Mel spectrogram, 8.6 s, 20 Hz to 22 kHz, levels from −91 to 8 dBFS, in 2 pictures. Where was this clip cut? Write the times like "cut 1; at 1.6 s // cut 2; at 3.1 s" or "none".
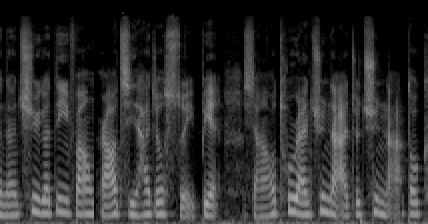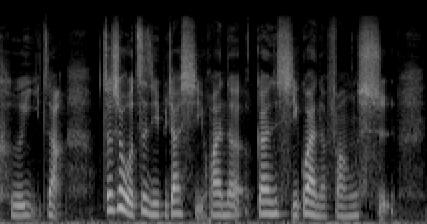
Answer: cut 1; at 0.9 s // cut 2; at 2.4 s

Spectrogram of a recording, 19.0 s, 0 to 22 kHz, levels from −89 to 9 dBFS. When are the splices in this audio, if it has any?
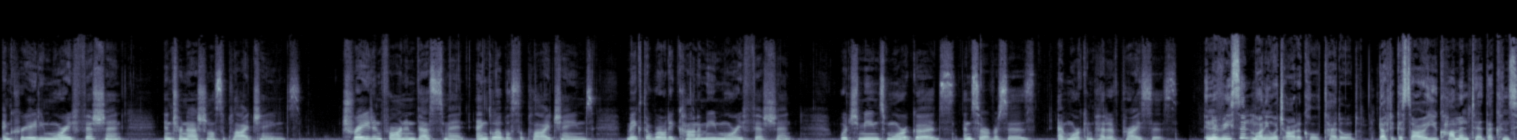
cut 1; at 17.1 s

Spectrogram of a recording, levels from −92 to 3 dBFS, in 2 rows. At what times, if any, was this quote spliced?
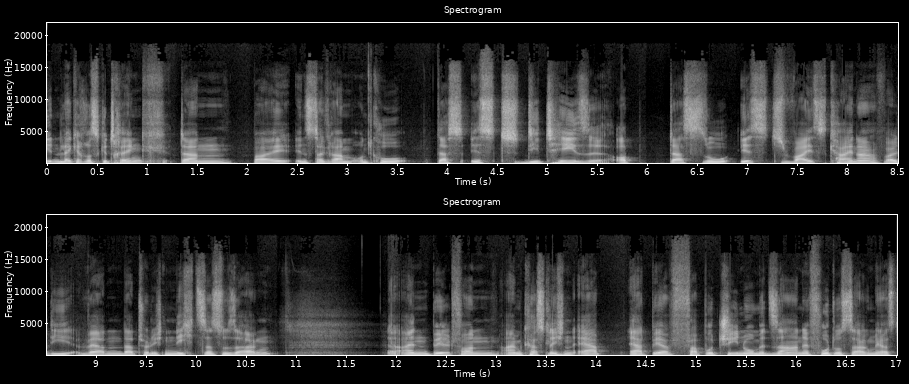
cut 1; at 3.8 s

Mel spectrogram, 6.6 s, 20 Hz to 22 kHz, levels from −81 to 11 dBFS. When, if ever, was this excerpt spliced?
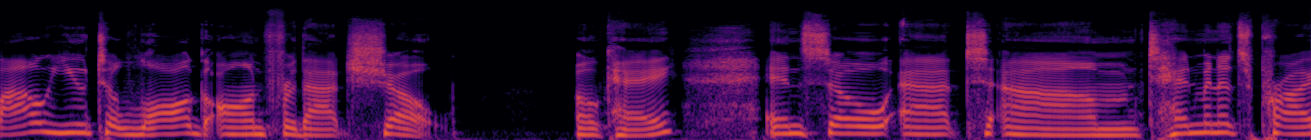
none

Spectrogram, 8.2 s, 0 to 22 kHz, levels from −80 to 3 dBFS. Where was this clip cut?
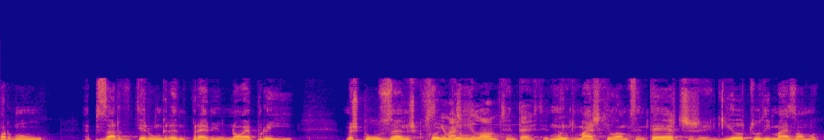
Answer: none

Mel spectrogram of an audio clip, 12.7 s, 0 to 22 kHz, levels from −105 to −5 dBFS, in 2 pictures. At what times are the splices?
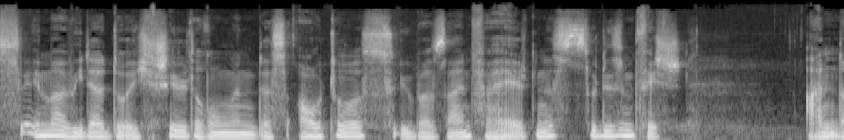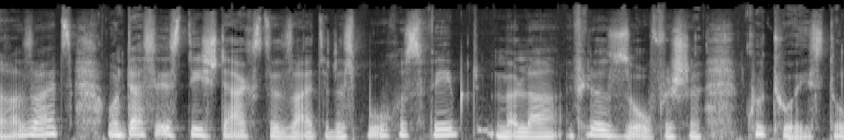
none

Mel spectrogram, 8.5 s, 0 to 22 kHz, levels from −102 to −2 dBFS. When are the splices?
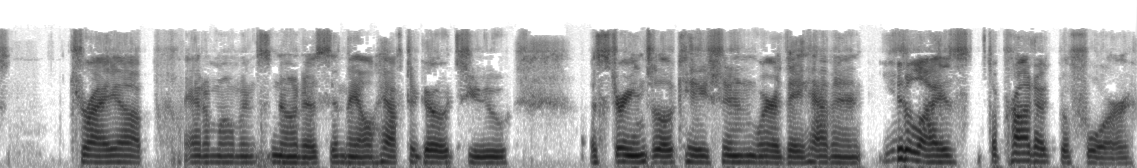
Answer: cut 1; at 1.4 s

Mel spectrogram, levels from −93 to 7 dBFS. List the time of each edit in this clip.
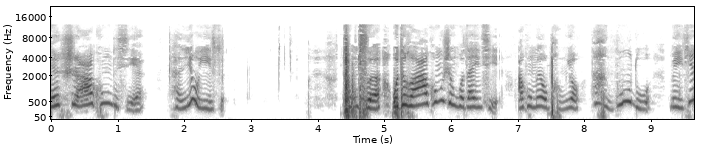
cut 1; at 1.7 s

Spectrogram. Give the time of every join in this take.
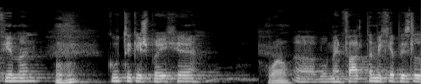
cut 1; at 2.6 s

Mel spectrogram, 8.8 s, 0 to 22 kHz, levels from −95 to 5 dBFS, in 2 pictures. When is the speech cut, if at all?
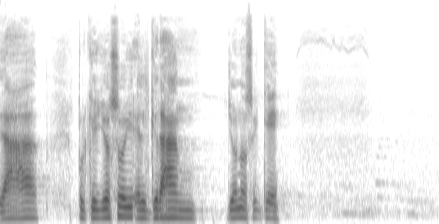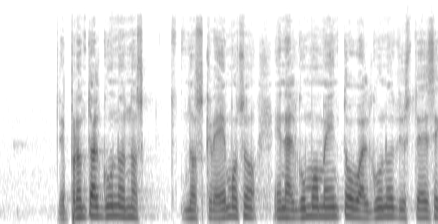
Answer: cut 1; at 1.3 s

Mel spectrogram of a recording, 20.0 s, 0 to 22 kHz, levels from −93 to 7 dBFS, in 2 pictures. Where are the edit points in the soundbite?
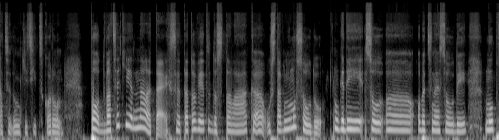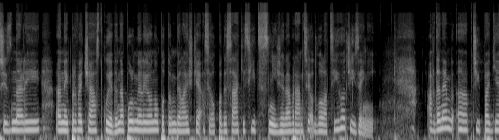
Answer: none

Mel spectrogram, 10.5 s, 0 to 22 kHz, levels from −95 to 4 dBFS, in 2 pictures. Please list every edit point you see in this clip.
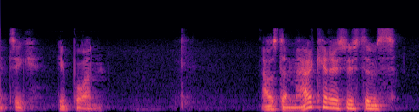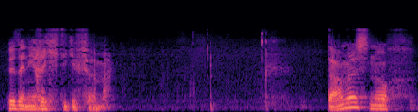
cut 1; at 3.1 s // cut 2; at 9.2 s

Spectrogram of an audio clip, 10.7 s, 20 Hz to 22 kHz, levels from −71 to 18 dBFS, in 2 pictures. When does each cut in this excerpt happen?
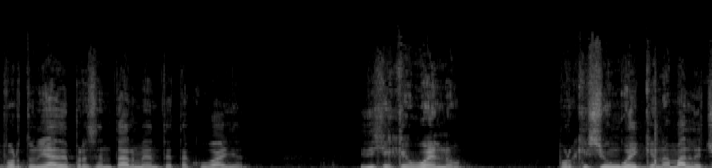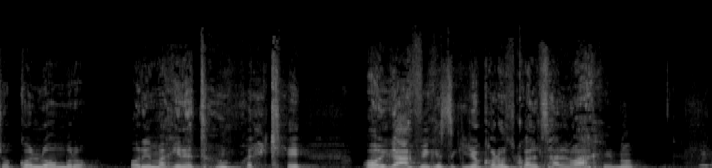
none

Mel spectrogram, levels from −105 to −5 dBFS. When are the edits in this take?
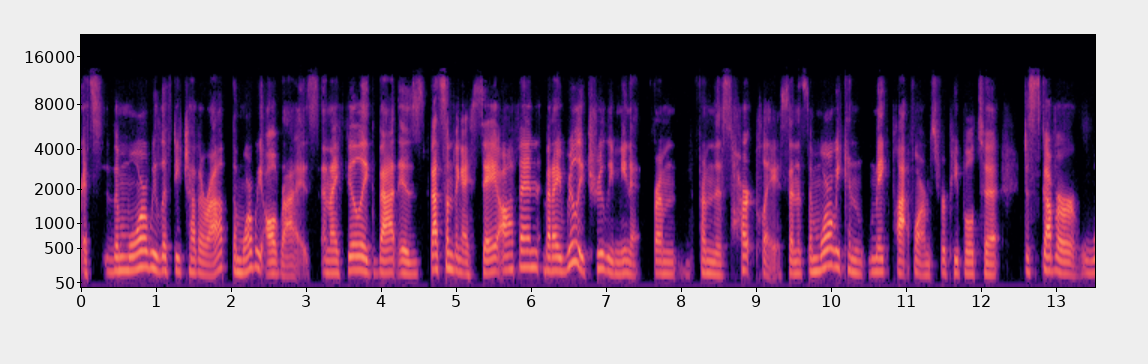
cut 1; at 4.6 s // cut 2; at 9.7 s

